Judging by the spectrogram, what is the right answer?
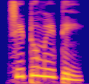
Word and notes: ಚಿಟ್ಟೆಮುಟ್ಟಿ: kannada

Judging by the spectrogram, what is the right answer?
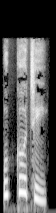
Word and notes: ಉಕ್ಕಾಚು: Kannada; ukkācu

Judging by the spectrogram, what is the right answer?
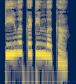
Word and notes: ಟೀವಕಟೆಂಬಕ: Kannada

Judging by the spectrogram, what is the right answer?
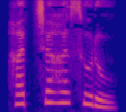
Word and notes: ಹಚ್ಚಹಸುರು: kannada

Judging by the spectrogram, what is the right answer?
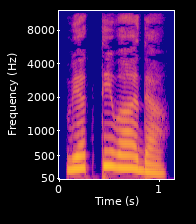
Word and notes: ವ್ಯಕ್ತಿವಾದ: vyakti vāda

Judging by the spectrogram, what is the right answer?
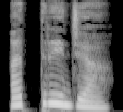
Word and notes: ಅದ್ರಿಜೆ: adrije

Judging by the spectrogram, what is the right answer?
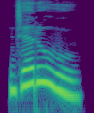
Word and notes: ಜರ್ವು: jarvu

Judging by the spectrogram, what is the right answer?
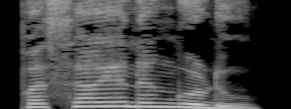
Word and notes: ಪಸಾಯನಂಗೊಡು: kannada

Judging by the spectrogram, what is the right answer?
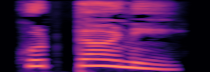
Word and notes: ಕುಟ್ಟಣಿ: kannada

